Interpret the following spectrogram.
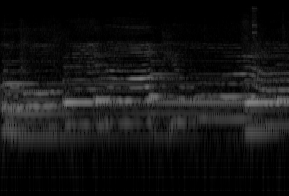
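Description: A woman singing live over instrumental accompaniment, her voice coming in strongly at the start with held notes and a sliding note near the end.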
